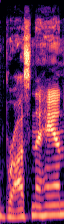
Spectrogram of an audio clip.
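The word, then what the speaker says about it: Brosnahan: Rachel Broznahan.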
